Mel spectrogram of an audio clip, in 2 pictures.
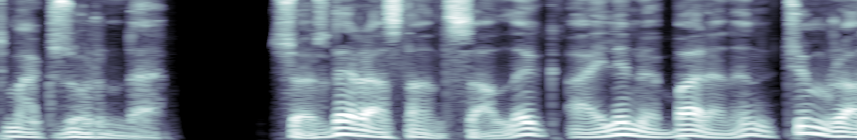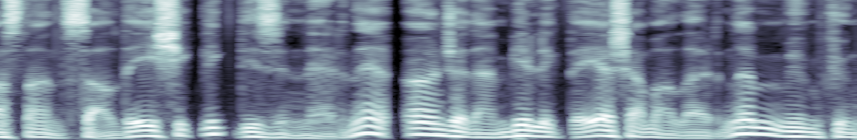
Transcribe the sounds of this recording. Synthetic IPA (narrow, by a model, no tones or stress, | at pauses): makzo̞ɾund̪a̰ | sø̞̰zd̪ɛɾast̪ˠa̰nt̪ʰɯ̥sa̰lˠːɯkajilʲinvɛbaɾanɯnt̪ʰymɾast̪ˠant̪ʰɯ̥sa̰lˠd̪e̞jiʃiclʲic̚d̪izinlʲḛɾḭniø̞nd͡ʒɛd̪ænbiɾlʲic̚t̪ʰɛjaʃama̰lˠa̰ɾɯnɯmymcʰyn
